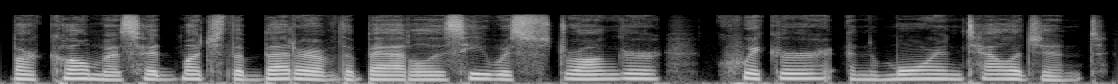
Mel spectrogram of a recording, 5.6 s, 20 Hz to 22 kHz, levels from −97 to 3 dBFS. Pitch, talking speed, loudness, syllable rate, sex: 180 Hz, 180 wpm, -20 LUFS, 4.9 syllables/s, female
